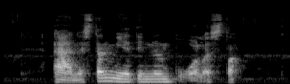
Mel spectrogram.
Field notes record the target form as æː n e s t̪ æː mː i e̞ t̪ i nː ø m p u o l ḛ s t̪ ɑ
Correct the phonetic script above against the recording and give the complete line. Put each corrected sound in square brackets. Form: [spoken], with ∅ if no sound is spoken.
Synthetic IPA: æː n e s t̪ [æ] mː i e̞ t̪ i nː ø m p u o l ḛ s t̪ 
